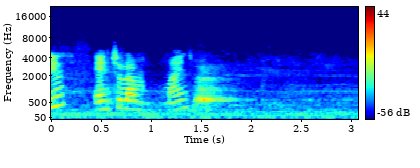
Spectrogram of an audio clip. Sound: news cast fades out

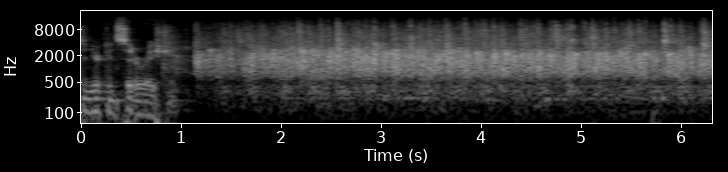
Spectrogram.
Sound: applause

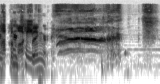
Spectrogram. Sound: laughing

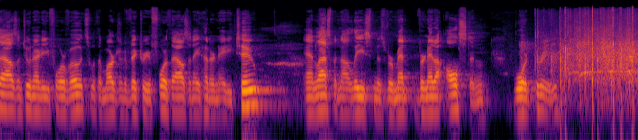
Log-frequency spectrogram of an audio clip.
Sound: applause

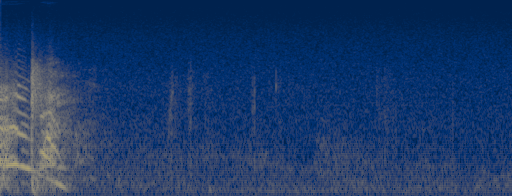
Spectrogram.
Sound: hit booming

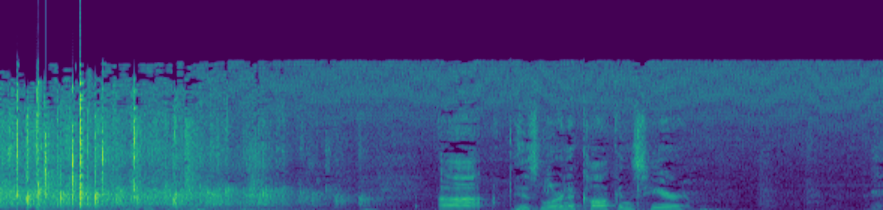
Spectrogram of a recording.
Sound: applause

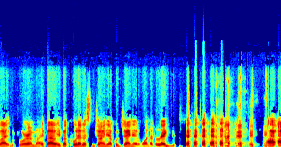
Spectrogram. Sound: both laugh

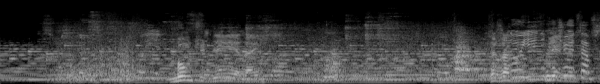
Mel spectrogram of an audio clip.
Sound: indistinct chatter

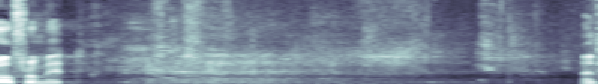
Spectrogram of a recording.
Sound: laughter

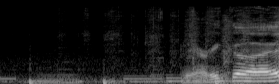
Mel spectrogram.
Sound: slicing

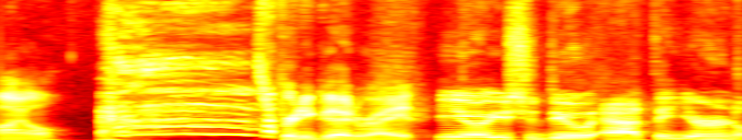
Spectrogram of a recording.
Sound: laughs

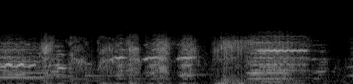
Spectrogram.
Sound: grumbling

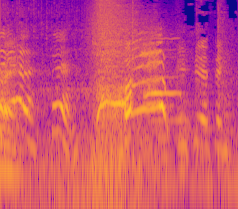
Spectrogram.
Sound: all screaming

